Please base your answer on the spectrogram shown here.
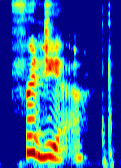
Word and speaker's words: Phrygia: Phrygia. Marsyas from Phrygia. There we go. So, Marsyas from Phrygia.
